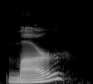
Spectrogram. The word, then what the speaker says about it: Maher: It is Brett Maher.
